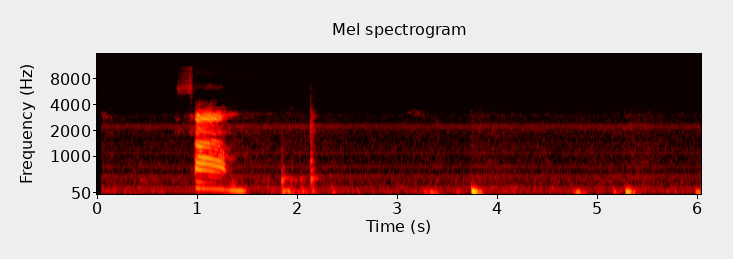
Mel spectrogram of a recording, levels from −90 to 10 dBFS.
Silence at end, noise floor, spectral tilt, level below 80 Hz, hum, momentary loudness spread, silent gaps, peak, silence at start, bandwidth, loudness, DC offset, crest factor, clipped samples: 0 s; -65 dBFS; -4.5 dB/octave; -46 dBFS; none; 29 LU; none; -14 dBFS; 0.9 s; 11.5 kHz; -32 LUFS; under 0.1%; 24 dB; under 0.1%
